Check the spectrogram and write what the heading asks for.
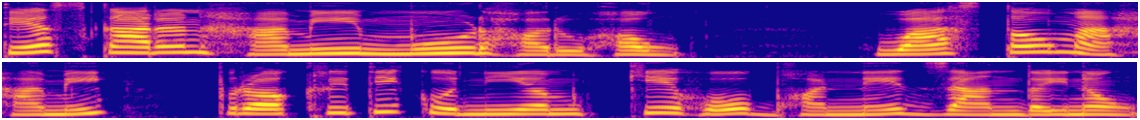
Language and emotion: Nepali, neutral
